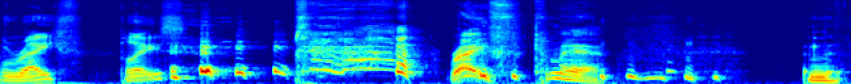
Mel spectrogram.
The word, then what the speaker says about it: Ralph: r f f find you said Ralph FS do you know what because it says Ralph and I've got a dog called Ralph and he just makes me think of Ralph oh yeah well start calling your dog Rafe please Rafe come here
